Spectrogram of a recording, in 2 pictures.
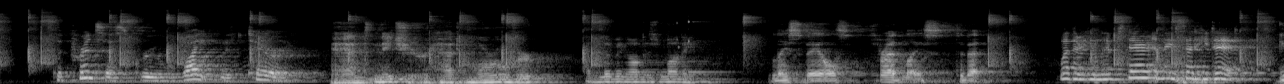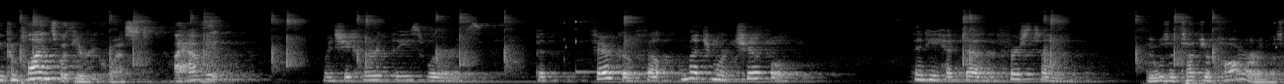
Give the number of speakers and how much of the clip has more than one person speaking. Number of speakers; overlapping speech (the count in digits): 6, no overlap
